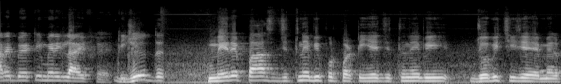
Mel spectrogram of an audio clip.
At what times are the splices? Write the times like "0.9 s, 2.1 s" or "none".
1.5 s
